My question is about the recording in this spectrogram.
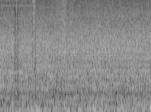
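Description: Steady low mechanical hum with a hiss over it, and a sharp click about half a second in.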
